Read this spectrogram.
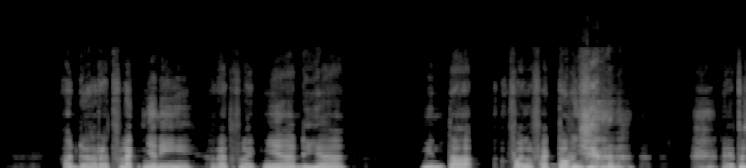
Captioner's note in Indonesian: tertawa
